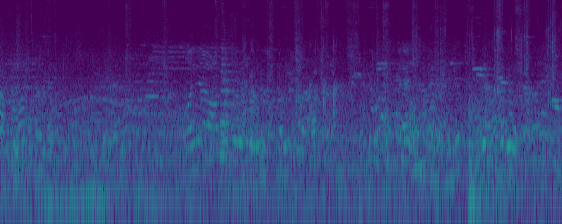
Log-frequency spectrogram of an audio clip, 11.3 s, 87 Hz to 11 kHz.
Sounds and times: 0.0s Passersby 11.2s

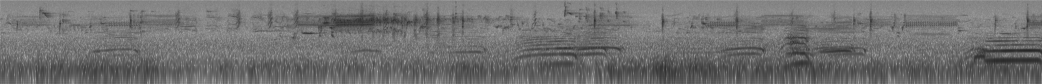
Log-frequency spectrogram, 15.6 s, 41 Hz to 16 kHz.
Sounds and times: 0.0s bird singing 15.6s
6.8s Cows and bulls calling and mooing 9.4s
10.8s Cows and bulls calling and mooing 13.1s
14.5s Cows and bulls calling and mooing 15.6s

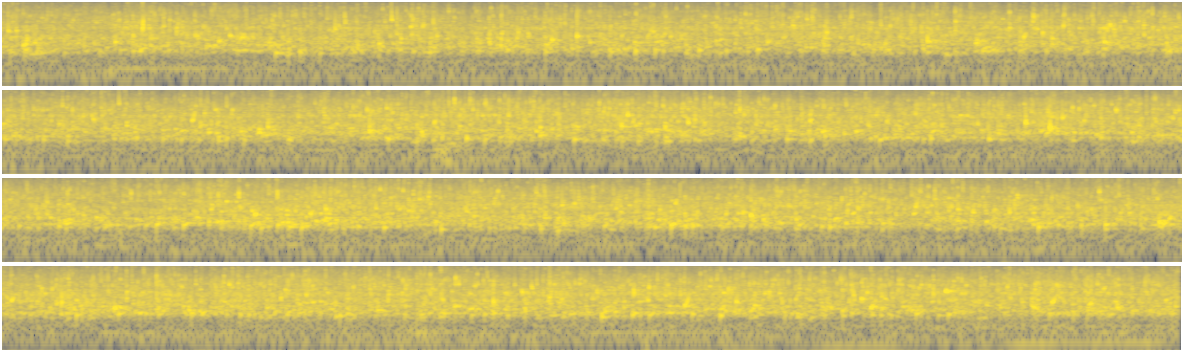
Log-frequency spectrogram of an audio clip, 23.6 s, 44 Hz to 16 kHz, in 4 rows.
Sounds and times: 3.4s rain water drain pipe 15.0s
18.6s rain water drain pipe 23.5s

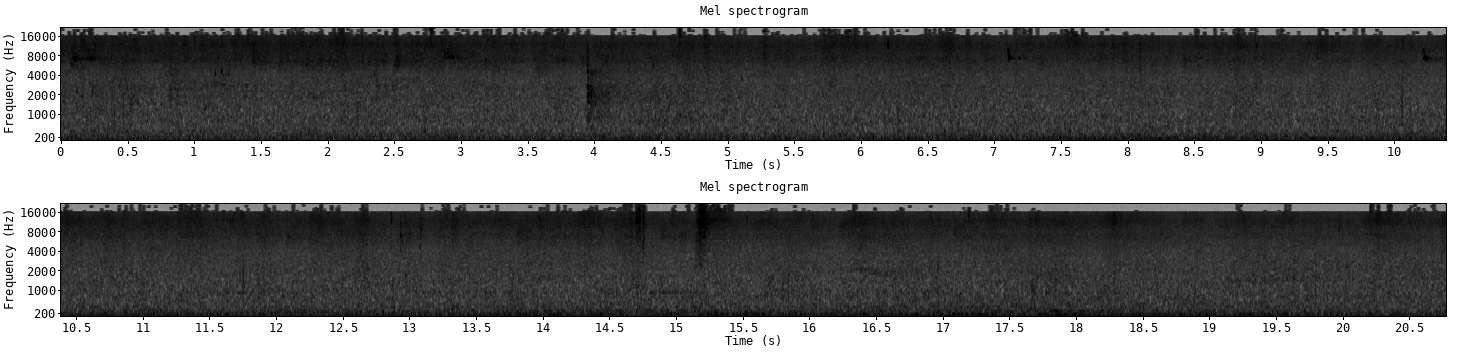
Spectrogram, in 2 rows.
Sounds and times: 0.0s Water is flowing everywhere from drains 20.7s

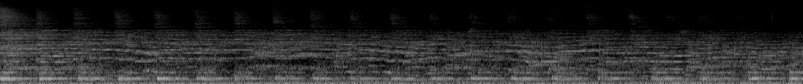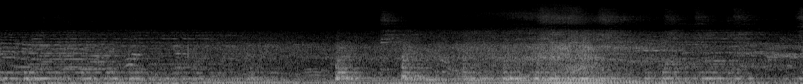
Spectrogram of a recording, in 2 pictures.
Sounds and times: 0.0s Puja 16.0s

